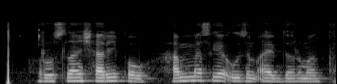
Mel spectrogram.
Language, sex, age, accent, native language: Uzbek, male, 18-24, Qashqadaryo, Uzbek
